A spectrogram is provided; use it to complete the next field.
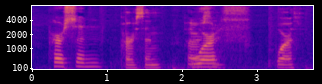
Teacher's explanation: people in boston will round the lips a little bit so the vowel will feel more forward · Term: strong er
